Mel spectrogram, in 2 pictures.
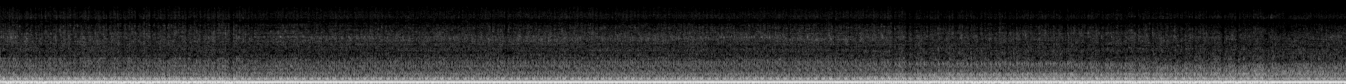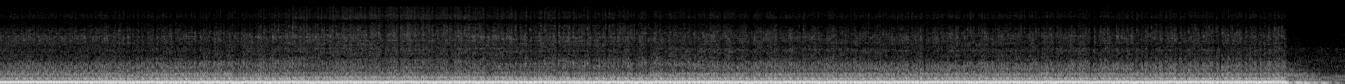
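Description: Supercharged methanol-burning V8 of a 1968 Camaro drag car running at low revs, heard from inside the cabin: a loud, steady, deep engine note with a few small steps in pitch. It stops abruptly near the end.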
